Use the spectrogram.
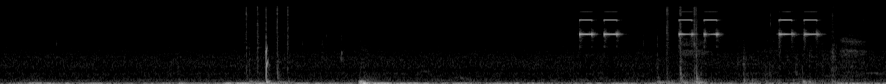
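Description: A timer alarm going off in a Minecraft game: three short bursts of high electronic beeping near the end, over faint clicking and low background noise, with no speech.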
